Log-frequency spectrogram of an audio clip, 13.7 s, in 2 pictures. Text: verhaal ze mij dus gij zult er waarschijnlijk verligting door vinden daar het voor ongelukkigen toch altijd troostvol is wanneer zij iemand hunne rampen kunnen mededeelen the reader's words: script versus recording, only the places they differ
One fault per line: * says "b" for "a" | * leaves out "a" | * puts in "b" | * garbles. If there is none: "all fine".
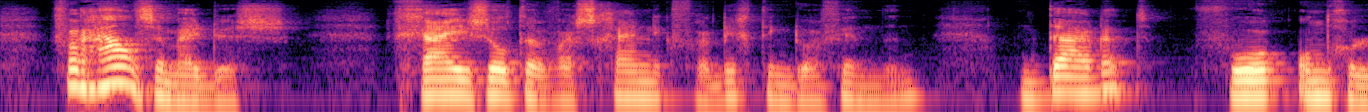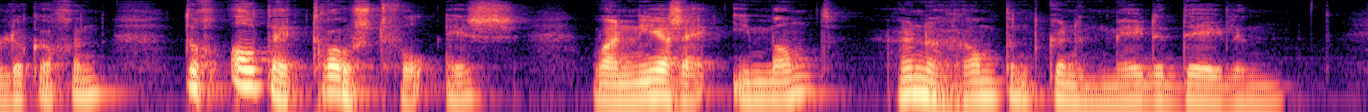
all fine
